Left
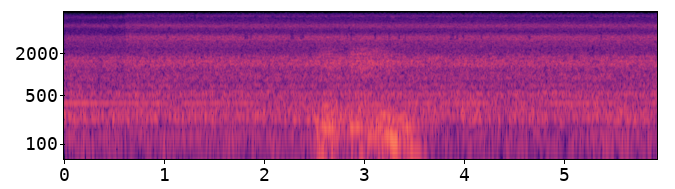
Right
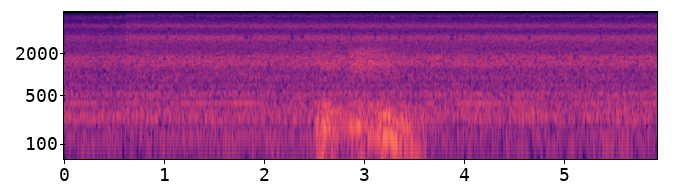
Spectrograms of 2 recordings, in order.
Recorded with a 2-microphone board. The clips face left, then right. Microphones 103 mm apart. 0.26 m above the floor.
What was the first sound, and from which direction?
Throat clearing, 75° right (ahead or behind).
